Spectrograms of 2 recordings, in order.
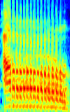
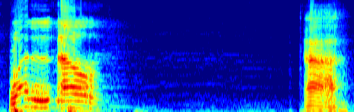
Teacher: Getaran ro itu harus disembunyikan.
